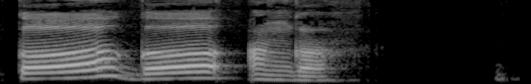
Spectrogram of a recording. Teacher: वे वर्ण जिनके उच्चारण में कम हवा बाहर आती है उन्हें अल्प प्राण कहते हैं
